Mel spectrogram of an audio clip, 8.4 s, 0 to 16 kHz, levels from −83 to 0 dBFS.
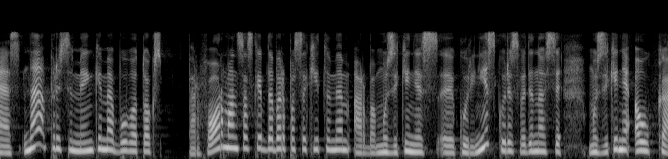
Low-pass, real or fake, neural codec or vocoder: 7.2 kHz; real; none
